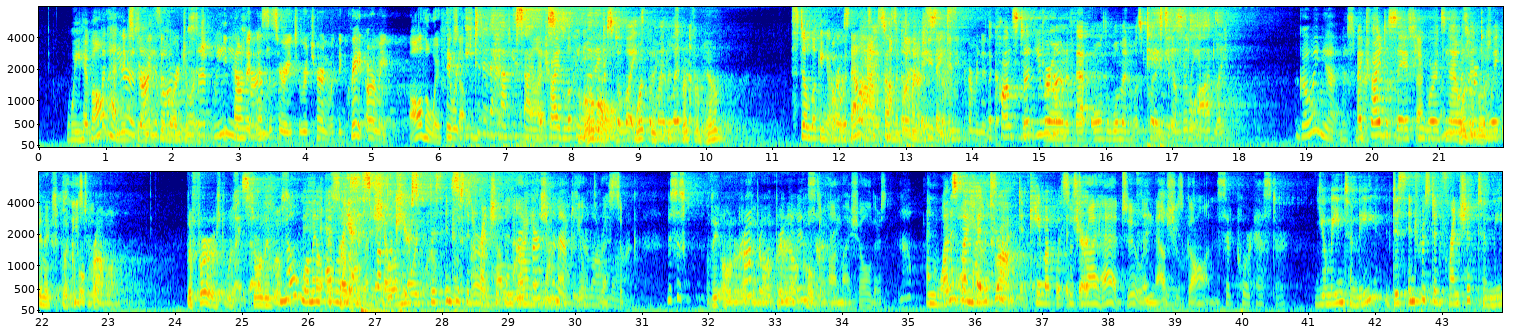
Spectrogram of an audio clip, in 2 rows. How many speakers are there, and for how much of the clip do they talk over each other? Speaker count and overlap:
seven, about 59%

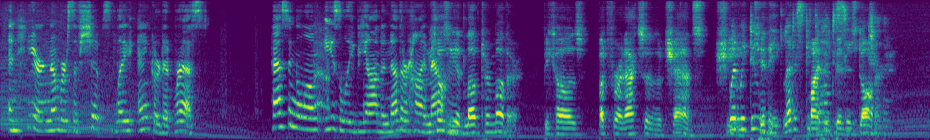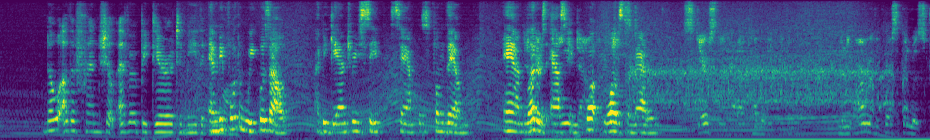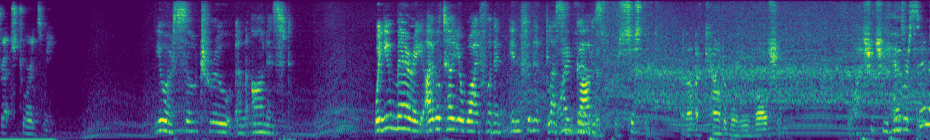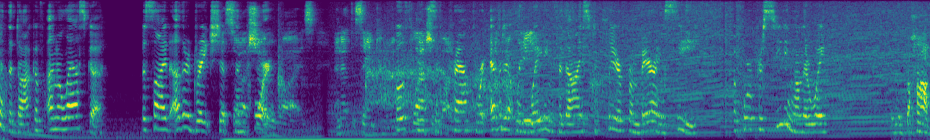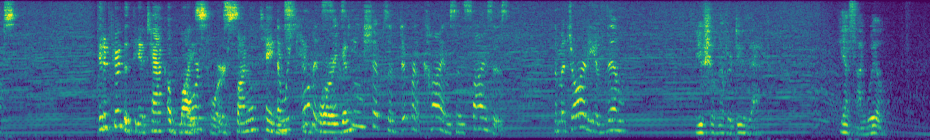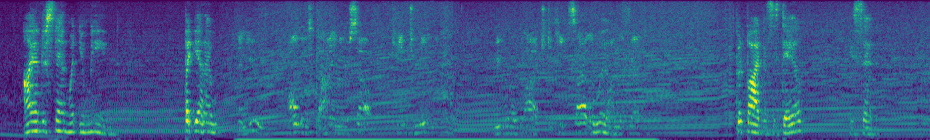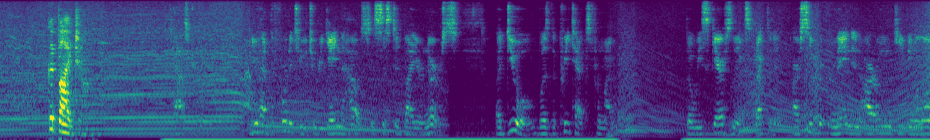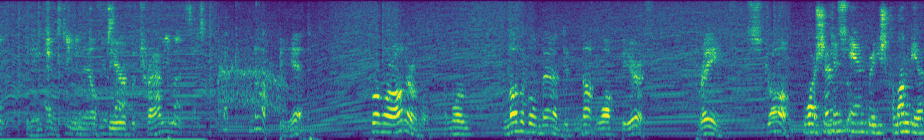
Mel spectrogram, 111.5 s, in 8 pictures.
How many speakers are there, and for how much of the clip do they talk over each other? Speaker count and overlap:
five, about 16%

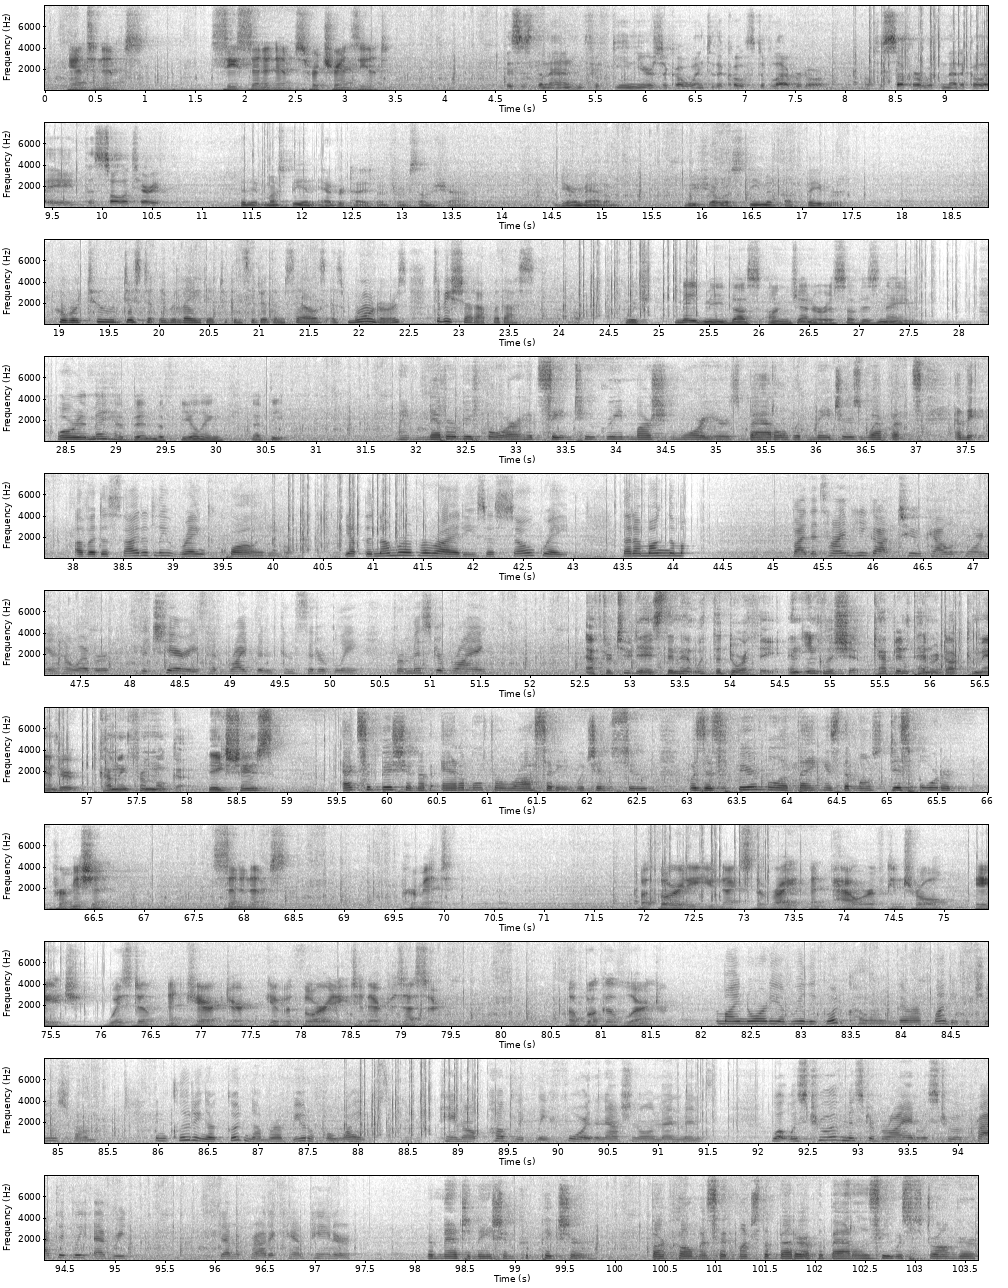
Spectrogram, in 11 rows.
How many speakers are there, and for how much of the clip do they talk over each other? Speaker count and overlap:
nine, no overlap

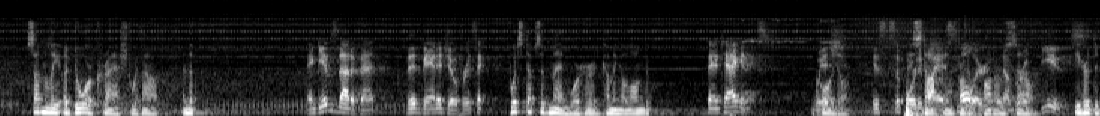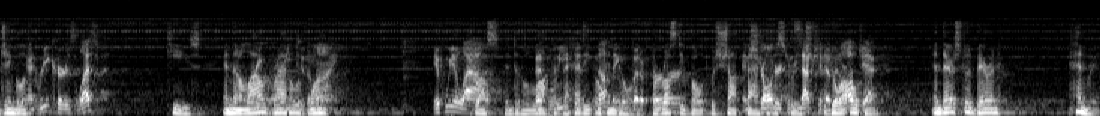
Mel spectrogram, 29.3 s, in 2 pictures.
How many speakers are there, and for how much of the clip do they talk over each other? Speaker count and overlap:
two, about 35%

